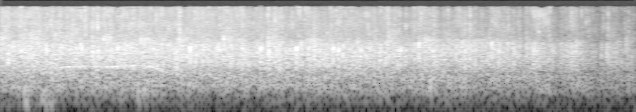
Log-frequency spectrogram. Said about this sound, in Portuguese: Yes, dê para Jesus uma forte salva de palmas.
